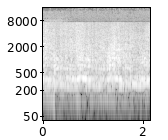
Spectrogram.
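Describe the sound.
Porsche Carrera Cup race cars roar down Lakeshore Boulevard in Toronto during a 2022 race, giving a steady, continuous engine drone with no talk.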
